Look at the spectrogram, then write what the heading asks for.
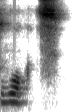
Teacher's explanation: The verb is ending in a voiceless consonant sound. So the ED at the end is pronounced T. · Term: consonant T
